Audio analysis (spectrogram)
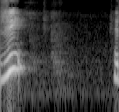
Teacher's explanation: अब रि में हमारे मुंह में वायु बाधित हो रही है। रि मूर्धा, ऊपर जीभ ऊपर छूती है, पीछे पलट जाती है।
